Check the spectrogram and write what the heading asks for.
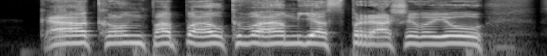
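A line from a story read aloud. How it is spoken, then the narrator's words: Shout, rising anger. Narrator (Russian): С нарастающим гневом закричал Торин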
